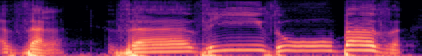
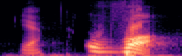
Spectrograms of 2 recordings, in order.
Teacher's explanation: Tapi kalau dho itu adalah huruf isti'la atau huruf tebal, yaitu tadi yang saya jelaskan bahwa ketika kita mengucapkan huruf dho sambil kita angkatkan pangkal lidah kita bertemu dengan langit-langit bagian atas, maka jadi dho, ya, dho, za, dho, ya.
